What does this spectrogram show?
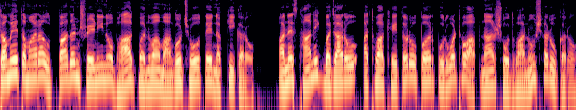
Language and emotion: Gujarati, neutral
